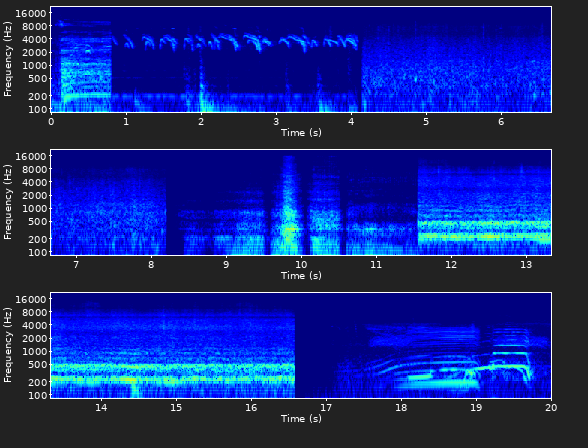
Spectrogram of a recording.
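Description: A string of short animal-sound clips cut together. In the first seconds there are rapid high chirps. In the middle comes a steady low drone lasting about five seconds, the loudest part. Near the end a cow moos, a call that falls in pitch.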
